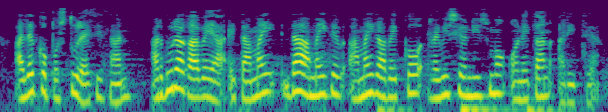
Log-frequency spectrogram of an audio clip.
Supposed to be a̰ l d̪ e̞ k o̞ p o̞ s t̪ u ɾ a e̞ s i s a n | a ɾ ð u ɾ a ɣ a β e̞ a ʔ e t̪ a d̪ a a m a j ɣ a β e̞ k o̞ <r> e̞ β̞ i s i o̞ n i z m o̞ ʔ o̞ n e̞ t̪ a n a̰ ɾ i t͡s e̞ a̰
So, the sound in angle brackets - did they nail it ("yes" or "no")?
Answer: yes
